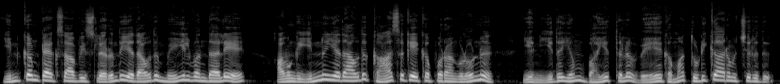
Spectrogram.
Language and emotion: Tamil, fearful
